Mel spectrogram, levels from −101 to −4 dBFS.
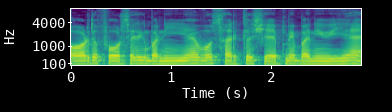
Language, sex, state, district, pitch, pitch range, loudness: Hindi, male, Delhi, New Delhi, 115 Hz, 110-120 Hz, -17 LUFS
